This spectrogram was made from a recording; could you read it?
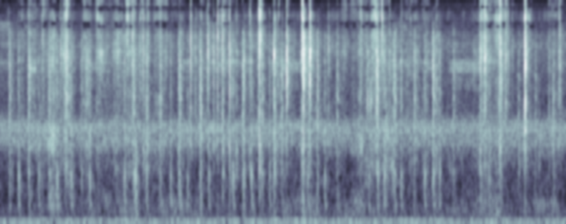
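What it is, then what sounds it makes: Metal cushion compact tapped with nails. A palm-sized, round gold metallic cushion compact, a hollow case with a puff inside, is tapped with long nails on its rim and lid, then opened by hand. Many quick, bright, dry clicks and taps come in bursts, a few sharper ones standing out, over a steady low hum. Each tap dies away almost instantly.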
